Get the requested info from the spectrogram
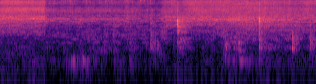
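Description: Onion-tomato masala sizzling in a nonstick kadai while a wooden spatula stirs and scrapes it, with a few short taps of the spatula against the pan. The sizzle drops back about a second in and rises again a little past halfway.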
